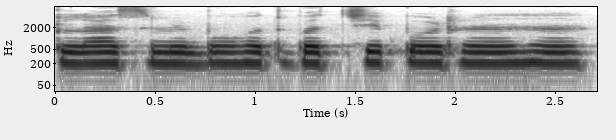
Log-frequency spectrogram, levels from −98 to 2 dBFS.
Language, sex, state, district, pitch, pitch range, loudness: Hindi, female, Jharkhand, Palamu, 210 Hz, 205-210 Hz, -15 LUFS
